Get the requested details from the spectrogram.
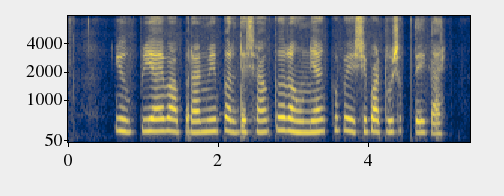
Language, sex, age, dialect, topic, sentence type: Marathi, female, 25-30, Southern Konkan, banking, question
